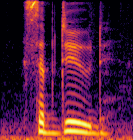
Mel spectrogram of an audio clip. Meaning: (adjective) 1. Conquered; overpowered; crushed; submissive 2. Not glaring in color; soft and light in tone 3. Reduced in intensity or strength; toned down
- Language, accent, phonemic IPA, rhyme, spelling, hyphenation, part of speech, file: English, US, /səbˈdud/, -uːd, subdued, sub‧dued, adjective / verb, En-us-subdued.ogg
